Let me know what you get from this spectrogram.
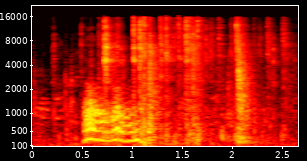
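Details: Two pet Toy Poodles, each playing with its own stuffed toy indoors; one gives a short, tonal, harmonic whine lasting about half a second, followed by clicks and rustling from the play.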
